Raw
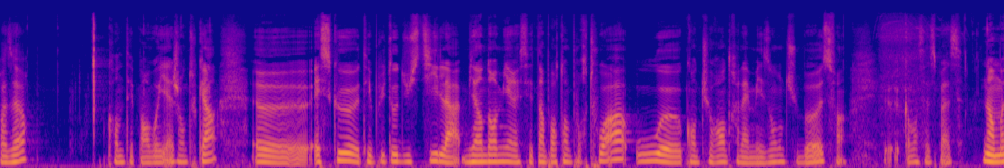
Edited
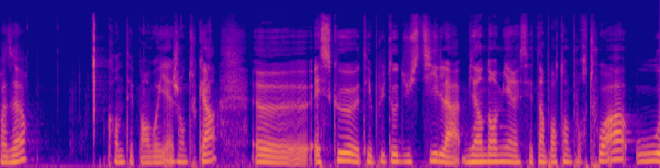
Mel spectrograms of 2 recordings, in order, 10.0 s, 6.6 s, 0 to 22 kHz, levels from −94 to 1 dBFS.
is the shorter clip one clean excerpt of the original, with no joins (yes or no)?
yes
